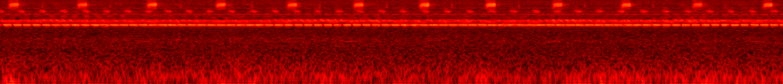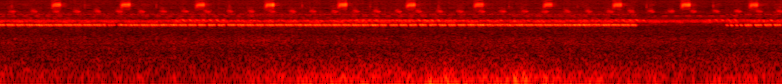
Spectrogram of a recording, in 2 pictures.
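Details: Grass insects chirping through a quiet countryside summer night: rapid high pulsed chirps repeat steadily over a continuous shrill trill that briefly drops in pitch near the end, with stronger low rumbling background noise.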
